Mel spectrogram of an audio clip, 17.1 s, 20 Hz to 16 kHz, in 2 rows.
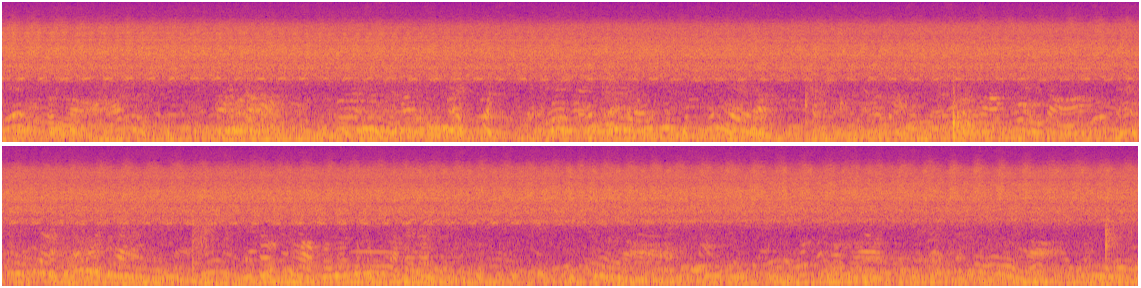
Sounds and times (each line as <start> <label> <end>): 0.0 Cicadas singing 17.0
0.0 people playing ground golf 17.0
